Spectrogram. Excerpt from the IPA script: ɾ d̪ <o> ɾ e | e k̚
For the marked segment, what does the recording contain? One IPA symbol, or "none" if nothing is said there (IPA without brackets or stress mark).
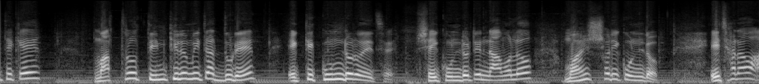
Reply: u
